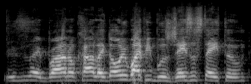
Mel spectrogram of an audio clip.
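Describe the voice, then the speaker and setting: A man's voice: high-pitched, steady tone, rapid-fire, pushed and bright. A man, hosting a casual podcast chat, talking in profane street slang and telling stories with animation. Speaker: podcast host.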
